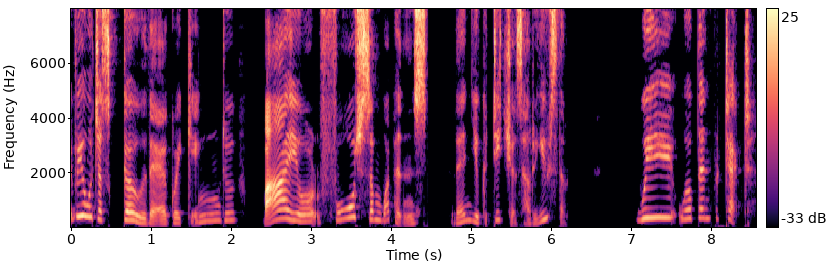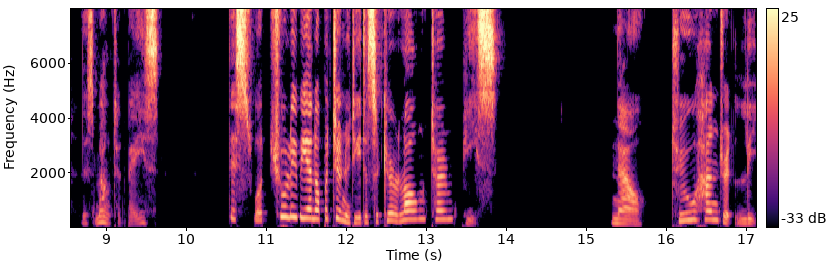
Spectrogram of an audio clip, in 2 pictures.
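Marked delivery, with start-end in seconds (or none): 0.0-13.9 put-on old monkey voices, pitched up. Elderly monkeys come forward to address their great king, in elderly monkey advisers' voice. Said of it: "4 elderly monkeys came forward. 2 red-bottomed monkeys and 2 elastic-armed apes approached to say, / 4 elderly monkeys came forward. 2 red-bottomed monkeys and 2 elastic-armed apes approached to say".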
